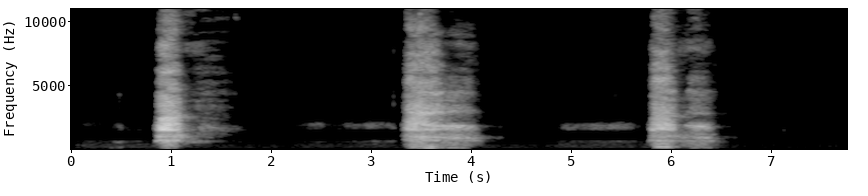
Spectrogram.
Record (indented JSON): {
  "exhalation_length": "7.8 s",
  "exhalation_amplitude": 17158,
  "exhalation_signal_mean_std_ratio": 0.31,
  "survey_phase": "beta (2021-08-13 to 2022-03-07)",
  "age": "65+",
  "gender": "Female",
  "wearing_mask": "No",
  "symptom_none": true,
  "smoker_status": "Never smoked",
  "respiratory_condition_asthma": false,
  "respiratory_condition_other": false,
  "recruitment_source": "REACT",
  "submission_delay": "2 days",
  "covid_test_result": "Negative",
  "covid_test_method": "RT-qPCR",
  "influenza_a_test_result": "Negative",
  "influenza_b_test_result": "Negative"
}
